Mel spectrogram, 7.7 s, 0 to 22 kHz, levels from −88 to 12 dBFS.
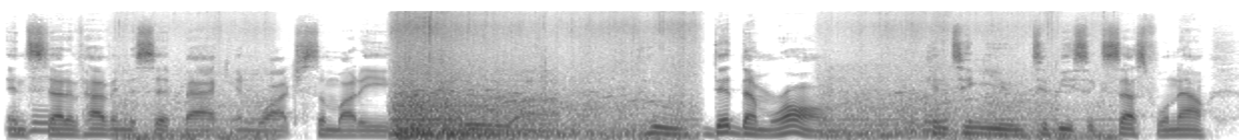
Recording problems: wind noise on the microphone; heavy; from 0.5 to 1.5 s, from 2.5 to 4.5 s and from 5 to 7 s; 1 dB below the speech

